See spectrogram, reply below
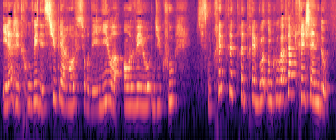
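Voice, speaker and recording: A woman's voice: fairly high pitch, normal speed. A woman book vlogger chatting casually and gushing over her new books as she unboxes them, giggly and self-mocking. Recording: echoey room.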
